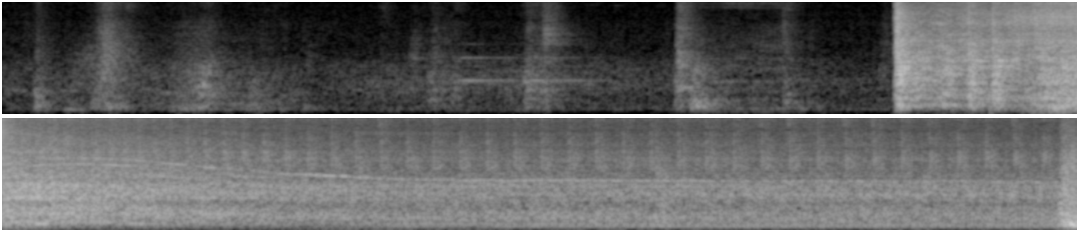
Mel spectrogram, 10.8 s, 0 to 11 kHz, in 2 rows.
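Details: Chrysler Stratus/Cirrus 2.5L after timing belt kit, spark plug and intake gasket replacement, with a camshaft having slipped a quarter turn during belt fitting: cranks and catches into an uneven, ticking rough idle; cause suspected, not confirmed.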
